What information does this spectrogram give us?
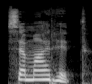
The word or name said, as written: समाहृत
